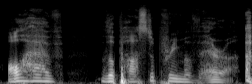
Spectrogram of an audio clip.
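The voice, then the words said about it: Imitates another person's voice. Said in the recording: “his Keanu Reeves impression was just Keanu Reeves ordering Italian dishes”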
